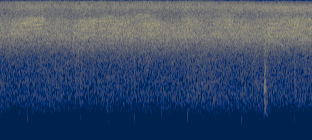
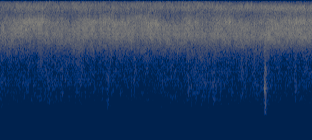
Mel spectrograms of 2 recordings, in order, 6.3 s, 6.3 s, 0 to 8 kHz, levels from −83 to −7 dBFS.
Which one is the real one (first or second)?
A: first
